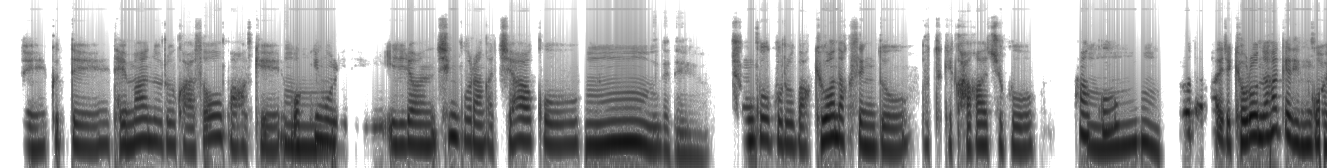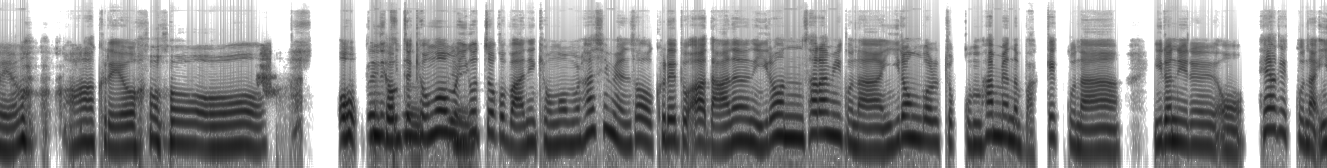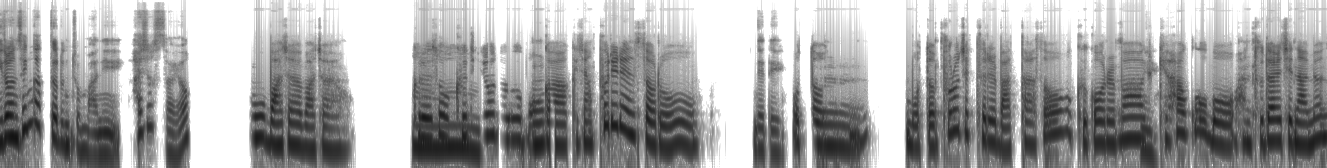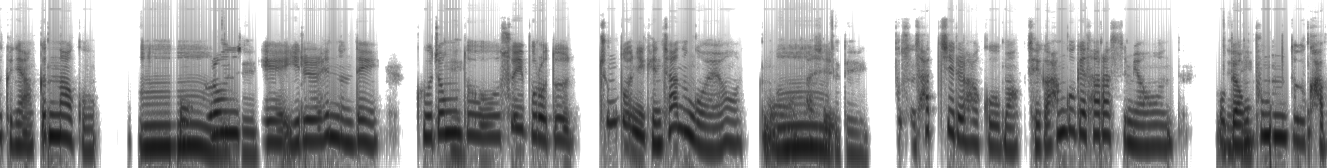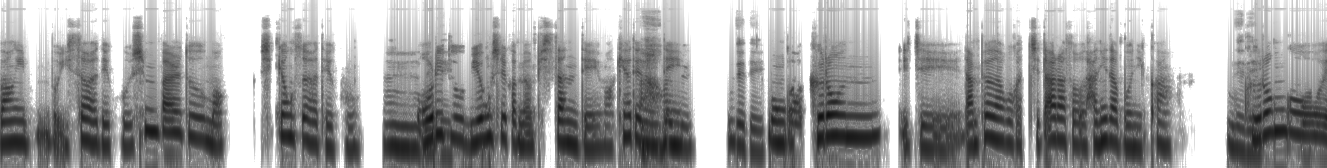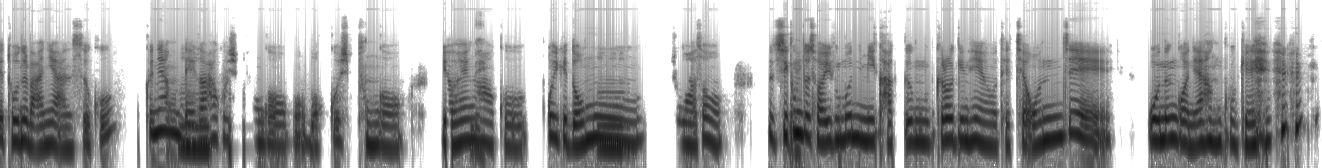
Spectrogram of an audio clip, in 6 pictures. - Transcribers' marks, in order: tapping; laugh; laughing while speaking: "어"; laugh; laughing while speaking: "아 네"; laugh
- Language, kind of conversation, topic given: Korean, podcast, 가족이 원하는 직업과 내가 하고 싶은 일이 다를 때 어떻게 해야 할까?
